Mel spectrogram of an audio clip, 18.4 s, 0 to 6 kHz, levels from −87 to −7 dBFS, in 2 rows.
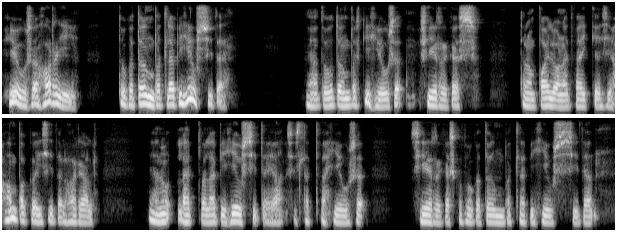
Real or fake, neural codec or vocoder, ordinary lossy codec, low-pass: real; none; none; 5.4 kHz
